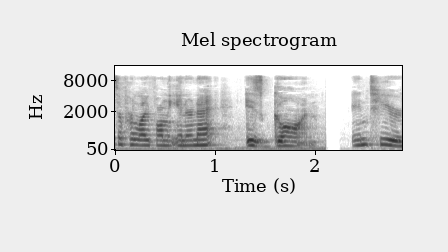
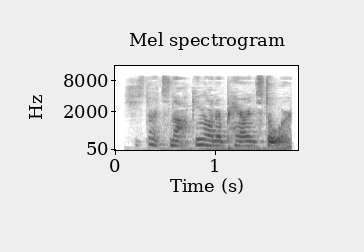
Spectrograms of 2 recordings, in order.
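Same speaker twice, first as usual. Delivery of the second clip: normal talking voice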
